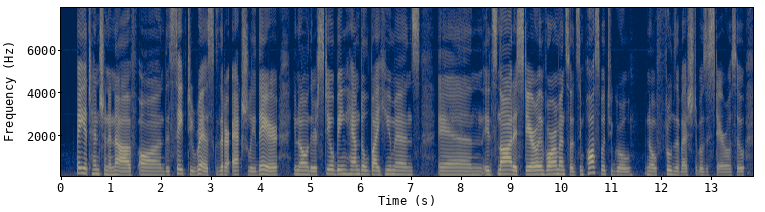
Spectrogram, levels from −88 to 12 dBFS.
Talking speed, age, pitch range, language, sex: 165 wpm, 30-49, 160-195 Hz, English, female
